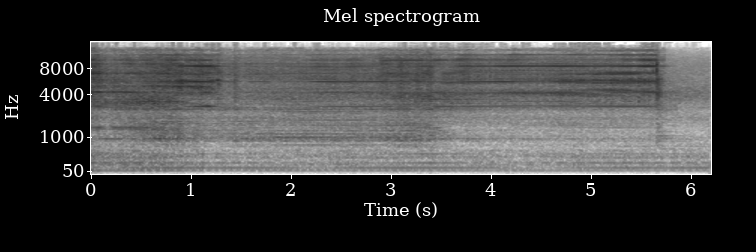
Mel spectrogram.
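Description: A table saw set to a 45-degree bevel rips steadily through wood to cut miters for a box, with a loud, continuous high whine that holds for several seconds before the blade drops off.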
